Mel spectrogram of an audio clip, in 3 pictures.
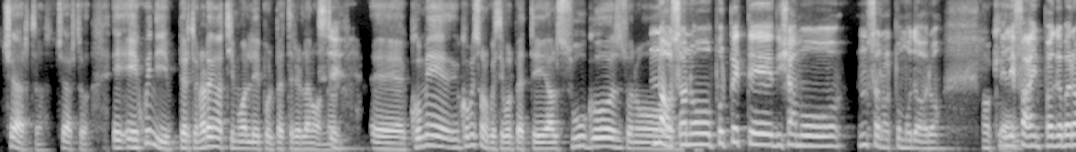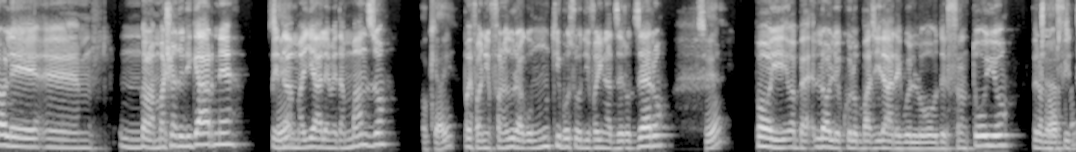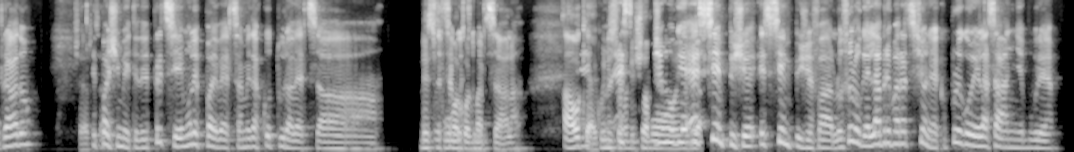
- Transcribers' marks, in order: "infarinatura" said as "infanatura"
- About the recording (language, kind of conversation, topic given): Italian, podcast, Qual è il piatto che ti ricorda l’infanzia?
